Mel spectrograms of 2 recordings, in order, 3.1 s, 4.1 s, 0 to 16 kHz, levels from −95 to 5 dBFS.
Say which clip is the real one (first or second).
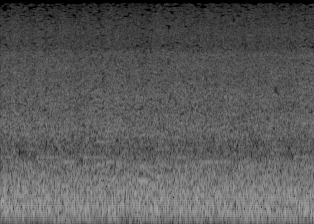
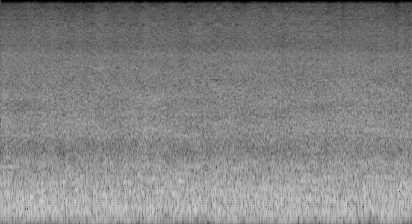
first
